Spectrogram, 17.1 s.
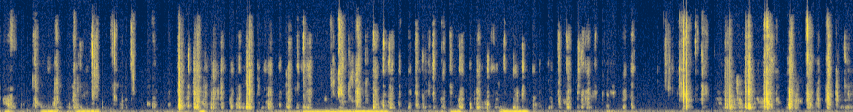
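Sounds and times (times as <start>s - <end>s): close chewing with mouth clicks: 0.0s - 17.0s
low rumble: 0.7s - 2.1s, 5.8s - 7.9s, 8.8s - 10.7s.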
